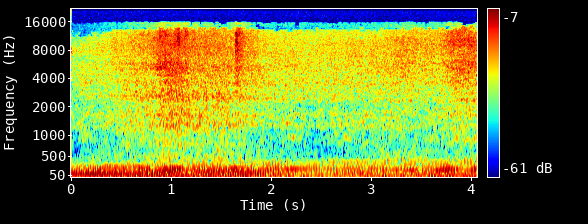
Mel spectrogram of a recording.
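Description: Steady low hum under a faint rushing noise that swells about a second in and then eases off.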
